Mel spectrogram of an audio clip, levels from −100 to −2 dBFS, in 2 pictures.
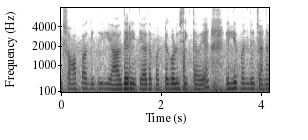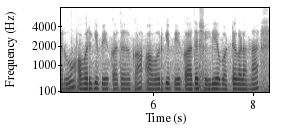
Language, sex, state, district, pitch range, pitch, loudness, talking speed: Kannada, female, Karnataka, Dakshina Kannada, 170-180 Hz, 175 Hz, -27 LUFS, 115 wpm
